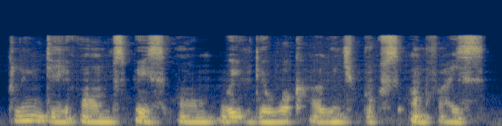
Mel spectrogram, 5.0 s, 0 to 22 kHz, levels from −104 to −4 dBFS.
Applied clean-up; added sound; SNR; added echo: neural mask model Resemble Enhance denoiser.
